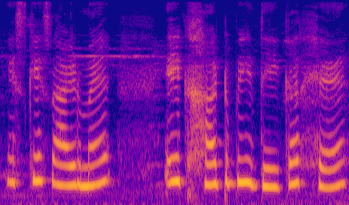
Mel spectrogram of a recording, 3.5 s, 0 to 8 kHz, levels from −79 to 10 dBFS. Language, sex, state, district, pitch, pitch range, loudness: Hindi, female, Uttar Pradesh, Lalitpur, 315 Hz, 290-335 Hz, -13 LUFS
